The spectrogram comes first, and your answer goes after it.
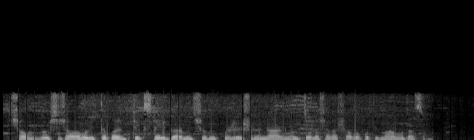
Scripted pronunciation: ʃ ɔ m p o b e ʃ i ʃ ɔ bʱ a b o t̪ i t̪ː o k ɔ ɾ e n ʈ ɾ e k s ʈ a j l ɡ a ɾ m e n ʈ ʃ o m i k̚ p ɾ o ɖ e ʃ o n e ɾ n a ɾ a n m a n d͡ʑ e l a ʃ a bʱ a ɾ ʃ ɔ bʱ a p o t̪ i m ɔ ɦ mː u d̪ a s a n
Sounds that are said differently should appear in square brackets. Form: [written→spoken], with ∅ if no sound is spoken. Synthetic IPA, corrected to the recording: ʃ ɔ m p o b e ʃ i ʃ ɔ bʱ a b o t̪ i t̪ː o k ɔ ɾ e n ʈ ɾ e k s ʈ a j l ɡ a ɾ m e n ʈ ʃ o m i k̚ p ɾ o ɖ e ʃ o n e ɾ n a ɾ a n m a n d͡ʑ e l a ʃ a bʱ a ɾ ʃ ɔ bʱ a p o t̪ i m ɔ ɦ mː u d̪ a s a n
